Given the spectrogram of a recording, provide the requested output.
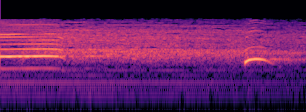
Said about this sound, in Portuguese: E quem gostou, dá um grito!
